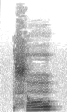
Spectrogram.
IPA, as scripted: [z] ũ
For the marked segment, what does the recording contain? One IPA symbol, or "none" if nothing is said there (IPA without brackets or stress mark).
s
